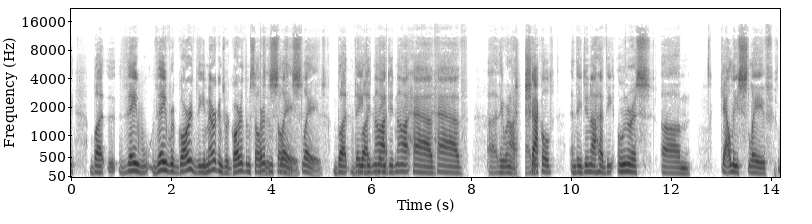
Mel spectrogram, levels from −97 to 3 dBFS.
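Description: From 3.78 to 9.29 s a doubled audio track plays: a second, equally loud, dry copy trails about half a second behind, starting and stopping abruptly, likely from an edit holding two copies out of step. Repeated stalls (stutter) occur from 7.15 to 8.05 s and 8.52 to 9.10 s. Late packets emptied the buffer, and continued sound filled gaps of up to 80 ms and then 169 ms, so the audio drags and stutters. A jitter buffer slow-down from 9.99 to 11.07 s repeats pitch periods, adding 126 ms and running at 89% speed with stretched sounds. A jitter buffer speed-up from 12.92 to 14.19 s trims roughly 70 ms, running at 106% speed at unchanged pitch and sounding hurried.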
